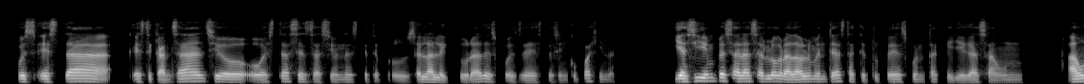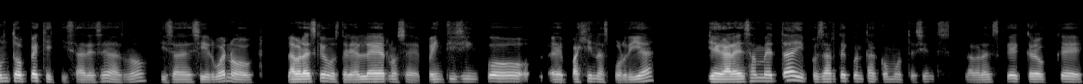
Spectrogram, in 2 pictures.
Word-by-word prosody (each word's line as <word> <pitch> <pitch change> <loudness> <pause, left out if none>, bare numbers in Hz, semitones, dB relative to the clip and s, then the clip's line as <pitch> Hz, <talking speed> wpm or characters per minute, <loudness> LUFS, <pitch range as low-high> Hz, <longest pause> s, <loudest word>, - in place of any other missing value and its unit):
pues, 135 -2 -1
esta 135 +1 +3 0.2
este - - -5
cansancio 130 +2 +1
o 110 0 -2
estas 135 +5 -6
sensaciones 110 -1 -8
que - - -13
te - - -13
produce 100 -1 -8
la 120 0 +2
lectura 110 0 -3
después 100 - -6
de 105 -1 -6
estas 100 -1 -14
5 105 - -16
páginas, - - -9 0.6
y - - +6
así 155 +3 +4
empezar 155 -2 +2
a - - +6
hacerlo 140 0 0
agradablemente 125 -1 +2
hasta 145 +1 -4
que 110 - -11
tú 110 - -16
te - - -3
des 115 -1 -4
cuenta 115 0 -10
que 110 - -10
llegas 105 0 -5
a 105 - -4
un 110 +1 -12 0.4
a 120 - +5
un 145 +2 +2
tope 150 +2 +6
que 130 - -5
quizá 110 0 -7
deseas, 110 +1 -3
¿no? 155 +8 -6
Quizá 115 0 -4
decir: 115 +1 -3
"Bueno, 110 -3 +1 0.3
la 120 - +5
verdad 125 +1 +10
es - - -3
que - - +1
me - - +4
gustaría 115 -2 0
leer, 130 +1 +5
no 130 - -4
sé, 105 -2 -7
25, 130 - 0 0.2
eh, - - 0
páginas 130 -5 -3
por 110 0 -5
día, 135 +10 0 0.5
llegar 125 -2 +7
a 125 - +8
esa 130 +4 +1
meta 155 +6 +3
y 175 - +1
pues 130 -3 -7
darte 130 +3 -1
cuenta 135 -2 -6
cómo 120 -1 -9
te 100 - -15
sientes. 130 +2 -15 0.2
La 110 - -9
verdad 110 +2 -4
es - - -16
que 140 -1 +1
creo 125 -2 +1
que 125 -3 0
125 Hz, 205 wpm, -21 LUFS, 110-140 Hz, 0.6 s, verdad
